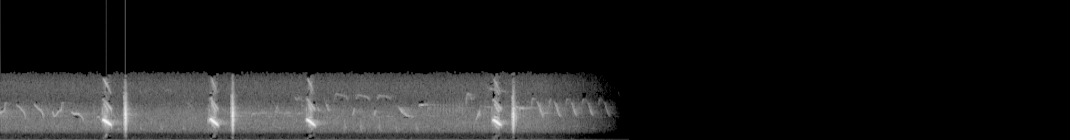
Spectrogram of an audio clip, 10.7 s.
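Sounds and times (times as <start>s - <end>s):
common stonechat singing: 0.0s - 6.2s.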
